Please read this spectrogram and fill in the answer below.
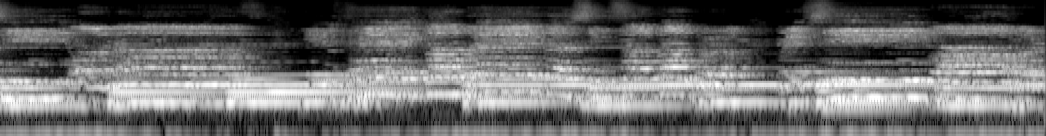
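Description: Church choir singing a hymn in long held notes, with brief pauses between phrases about three and eight seconds in.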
